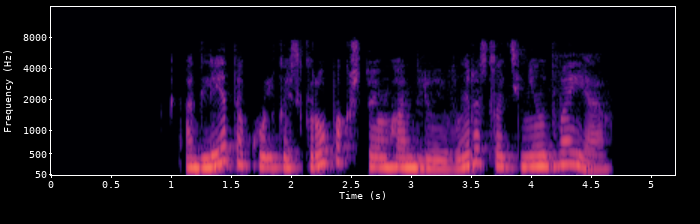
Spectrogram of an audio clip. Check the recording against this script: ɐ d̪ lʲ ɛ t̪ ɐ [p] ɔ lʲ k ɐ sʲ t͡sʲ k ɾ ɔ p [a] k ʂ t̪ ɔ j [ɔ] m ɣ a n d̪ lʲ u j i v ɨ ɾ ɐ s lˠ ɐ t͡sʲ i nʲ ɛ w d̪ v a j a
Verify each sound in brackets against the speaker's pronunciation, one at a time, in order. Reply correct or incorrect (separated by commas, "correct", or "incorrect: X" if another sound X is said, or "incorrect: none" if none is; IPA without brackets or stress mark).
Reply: incorrect: k, incorrect: ɐ, correct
